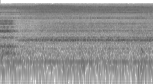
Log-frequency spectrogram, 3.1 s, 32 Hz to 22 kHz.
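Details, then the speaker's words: Little Wonder leaf vacuum engine that won't start, on a leak-down test at 35 psi: a steady hiss as nearly all the air (about 100% leakage) escapes through the intake valve, which is not sealing; the leak shifts to the exhaust valve as the engine is rotated. "in 35 pounds and I'm hearing it all come out the intake"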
